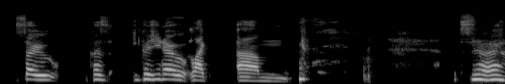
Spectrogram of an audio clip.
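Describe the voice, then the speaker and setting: Speaking at a very slow pace, a woman with a fairly high pitch and ordinary pitch variation comes across in a dry, close sound with no echo. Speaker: coaching client. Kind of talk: casual question in a group call. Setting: video call from bed. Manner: halting, stuttering.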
